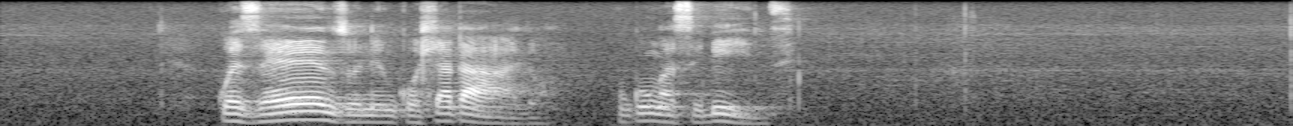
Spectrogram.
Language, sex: Zulu, male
